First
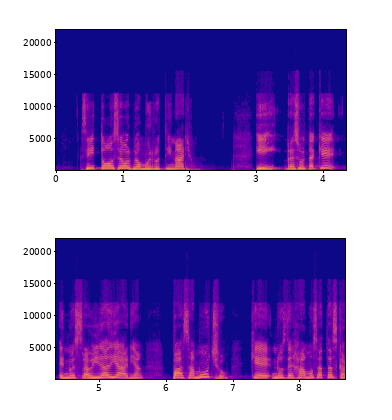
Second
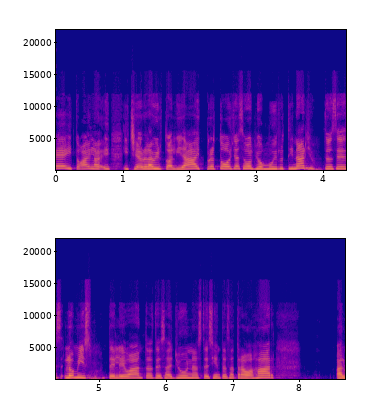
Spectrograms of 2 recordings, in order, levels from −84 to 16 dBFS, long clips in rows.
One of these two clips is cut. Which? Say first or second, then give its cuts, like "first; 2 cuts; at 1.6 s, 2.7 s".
second; 3 cuts; at 1.0 s, 2.2 s, 4.0 s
